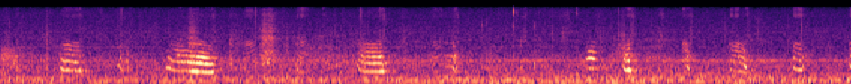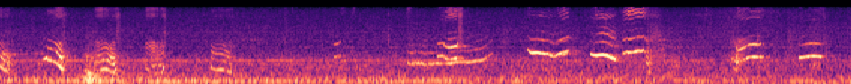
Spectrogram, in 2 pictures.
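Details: Newborn Dachshund-Jack Russell cross puppy separated from its mother gives scattered thin high whimpers and squeaks through the recording, with soft clicks and handling noises between them and a louder cluster of whines near the end.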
